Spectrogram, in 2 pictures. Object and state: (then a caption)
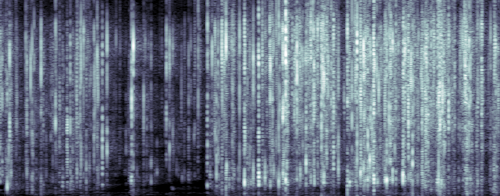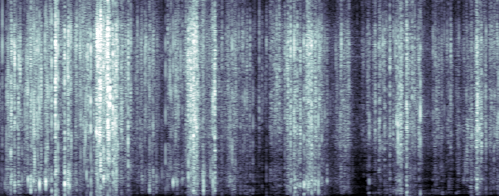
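Instant noodle pack being crushed. Long manicured nails and fingertips squeeze and crush a small, full pack of instant noodles in a printed plastic wrapper, held in both hands, with a dry noodle block inside. A softer, sparser opening gives way to dense, bright crinkling of the wrapper mixed with sharp cracks of the noodles breaking, with almost no low end.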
